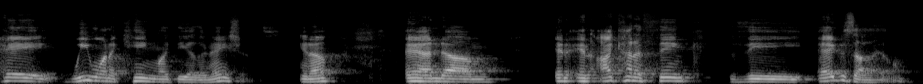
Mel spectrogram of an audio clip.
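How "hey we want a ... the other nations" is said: ordinary talk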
